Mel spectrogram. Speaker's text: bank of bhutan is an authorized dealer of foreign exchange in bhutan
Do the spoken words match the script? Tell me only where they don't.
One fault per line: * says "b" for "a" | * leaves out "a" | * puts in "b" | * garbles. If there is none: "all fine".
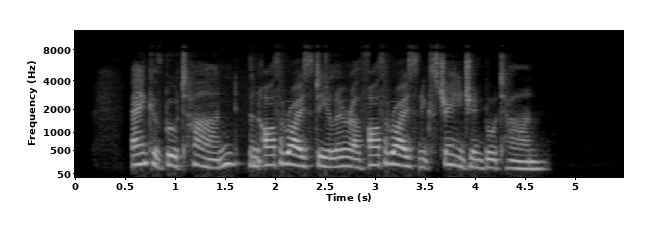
* leaves out "is"
* says "authorized" for "foreign"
